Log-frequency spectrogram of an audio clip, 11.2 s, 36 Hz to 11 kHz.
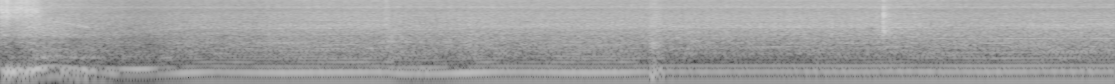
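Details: AWD Honda Civic EM2, first start with new turbo and new full 3-inch open exhaust (no baffles, ovalized pipe): deep, steady low rumble settling into an even, very quiet idle with no rattles or whistles while it clears water and condensation; idles cleanly.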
